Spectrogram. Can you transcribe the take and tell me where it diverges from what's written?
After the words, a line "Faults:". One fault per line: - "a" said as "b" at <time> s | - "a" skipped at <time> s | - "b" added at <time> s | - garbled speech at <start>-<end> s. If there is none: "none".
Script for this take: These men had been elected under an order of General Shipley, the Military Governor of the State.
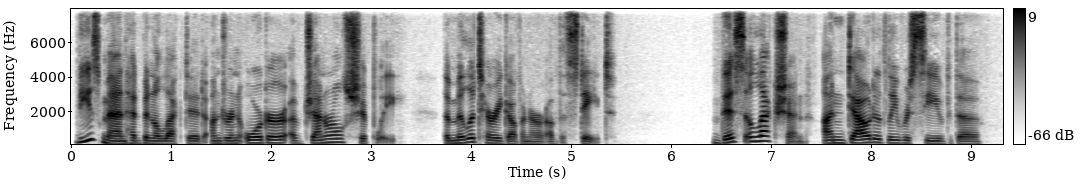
These men had been elected under an order of General Shipley, the Military Governor of the State. This election undoubtedly received the
Faults:
- "This election undoubtedly received the" added at 6.4 s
